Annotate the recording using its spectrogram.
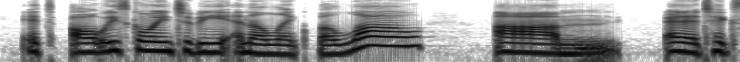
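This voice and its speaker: On a very clean recording with a silent background, a woman speaks at a medium pitch. The sound is dry and close, with no echo. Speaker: podcast host and feminine energy coach. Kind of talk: solo podcast monologue. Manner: fast.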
